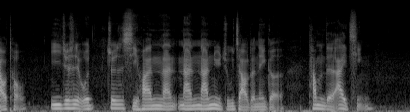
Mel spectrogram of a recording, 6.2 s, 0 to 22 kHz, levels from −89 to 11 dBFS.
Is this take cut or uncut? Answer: uncut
